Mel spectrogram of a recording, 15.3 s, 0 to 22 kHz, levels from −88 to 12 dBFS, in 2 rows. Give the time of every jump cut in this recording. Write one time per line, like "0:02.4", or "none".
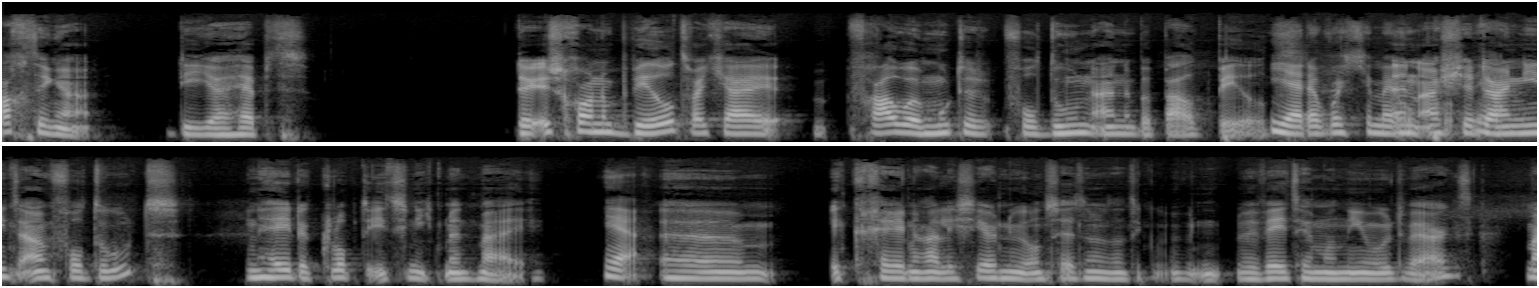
0:08.9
